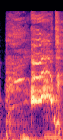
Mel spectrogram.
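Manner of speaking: high shrieking laugh. Real, not acted. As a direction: burst into a squealing laugh. Big laugh after joke.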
